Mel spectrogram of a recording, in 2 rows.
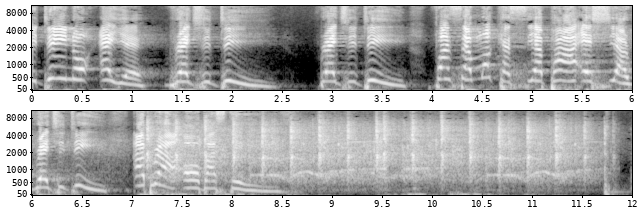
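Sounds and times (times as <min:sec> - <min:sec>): audience clapping in time: 0:06.3 - 0:12.0.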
